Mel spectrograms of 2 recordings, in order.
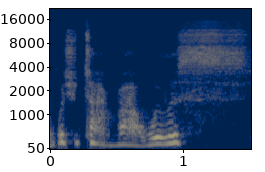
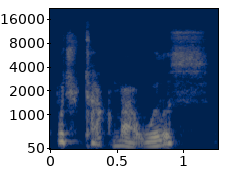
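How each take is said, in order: First: Hushed, rising Arnold catchphrase; half-whispered kid sitcom catchphrase; imitating Arnold. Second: A soft, hushed try at Arnold's line; imitating Arnold. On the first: Streamer softly mimics Arnold for chat. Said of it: "I wish I could sound just like him". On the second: Streamer quietly retries the Arnold catchphrase for chat. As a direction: quietly mimic the kid's catchphrase. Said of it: "I can't do it perfect".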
